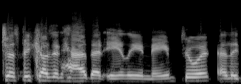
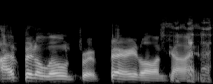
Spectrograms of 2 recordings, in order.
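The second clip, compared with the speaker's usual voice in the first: put-on quivering voice, lower; 4 semitones lower than usual. Retelling a movie scene where the doctor answers Ripley: imitating Clemens, lip quivering. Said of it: "his whole lip quivers".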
